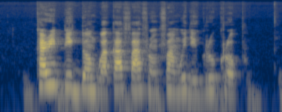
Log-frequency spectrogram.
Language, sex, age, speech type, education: Nigerian Pidgin, female, 15-29, spontaneous, tertiary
